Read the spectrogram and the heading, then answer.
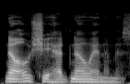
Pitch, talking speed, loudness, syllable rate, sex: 120 Hz, 230 wpm, -19 LUFS, 5.8 syllables/s, male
